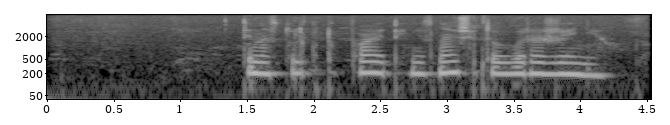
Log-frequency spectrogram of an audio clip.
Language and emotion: Russian, neutral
